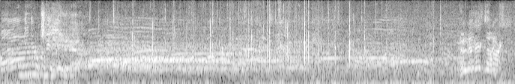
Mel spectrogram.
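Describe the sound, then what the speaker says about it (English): Crowd at a castle jousting tournament cheering for a jouster, loud sustained shouting and whooping from many voices, with scattered higher yells and clapping running throughout. "So if you're supporting the wild man, give him a cheer"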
